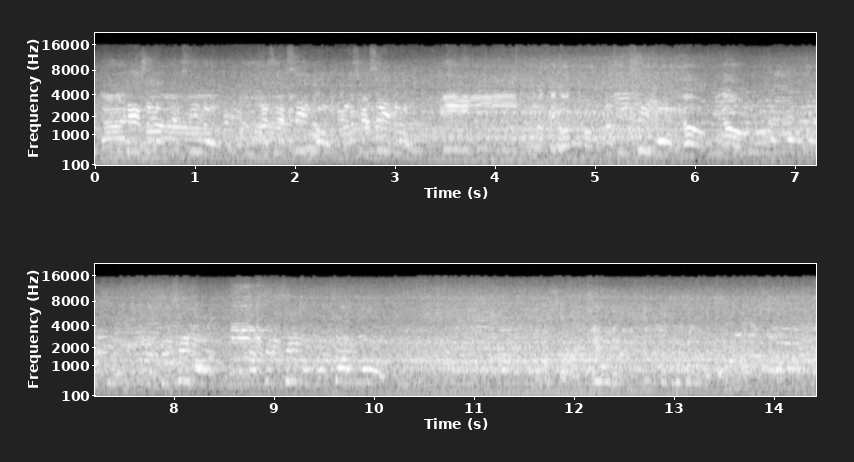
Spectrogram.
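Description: Many overlapping voices shouting and talking throughout, over the steady low hum of a large vehicle's engine idling.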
